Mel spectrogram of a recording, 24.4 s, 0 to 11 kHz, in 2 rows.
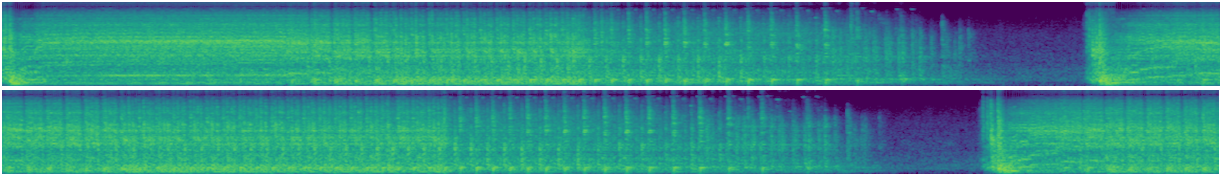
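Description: A LeTourneau Westinghouse scraper (Tournapull) with a Detroit 4-71 diesel, unused for years, runs loud and steady at close range, cuts out twice after about ten seconds and roars back to life each time; no talking.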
